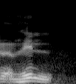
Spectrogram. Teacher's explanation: را کے نیچے زیر ہو تو را بریک ہوتا ہے. اب اس را کو موٹا نہیں کیا جائے گا، اس را کو بریک پڑھیں گے.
